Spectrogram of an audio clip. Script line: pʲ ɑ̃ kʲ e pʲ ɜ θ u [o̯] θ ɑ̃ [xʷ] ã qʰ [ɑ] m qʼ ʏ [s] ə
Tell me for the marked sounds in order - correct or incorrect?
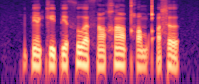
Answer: incorrect: ɐ̯, incorrect: χ, correct, correct

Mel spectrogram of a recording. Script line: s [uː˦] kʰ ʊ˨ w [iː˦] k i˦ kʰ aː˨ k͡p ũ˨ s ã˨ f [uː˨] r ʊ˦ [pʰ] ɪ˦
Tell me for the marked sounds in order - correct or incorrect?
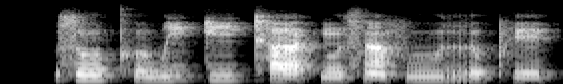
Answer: incorrect: oː˦, incorrect: i˦, incorrect: uː˦, correct

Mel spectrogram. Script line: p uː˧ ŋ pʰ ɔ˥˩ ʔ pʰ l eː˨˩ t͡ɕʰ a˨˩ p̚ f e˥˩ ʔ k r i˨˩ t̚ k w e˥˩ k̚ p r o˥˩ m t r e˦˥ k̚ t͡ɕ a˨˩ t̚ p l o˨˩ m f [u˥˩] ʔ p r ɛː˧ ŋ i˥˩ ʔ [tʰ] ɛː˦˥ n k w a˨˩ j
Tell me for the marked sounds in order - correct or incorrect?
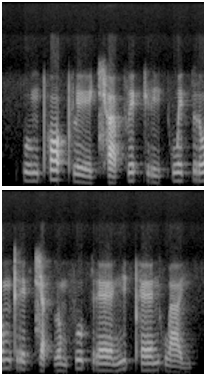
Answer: correct, incorrect: pʰ

